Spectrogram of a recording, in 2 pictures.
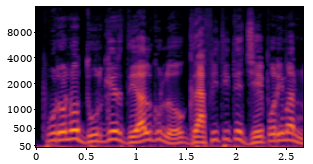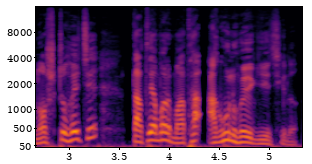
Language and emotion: Bengali, angry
